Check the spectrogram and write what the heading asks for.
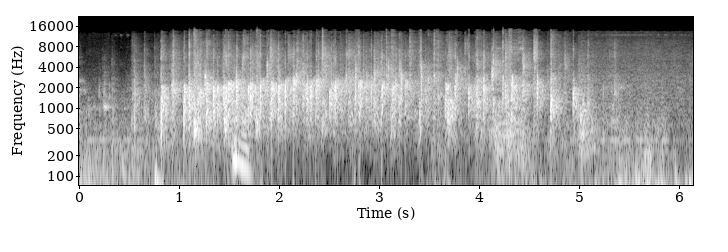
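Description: Audience applauding, starting about a second in.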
